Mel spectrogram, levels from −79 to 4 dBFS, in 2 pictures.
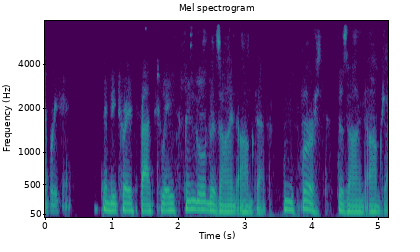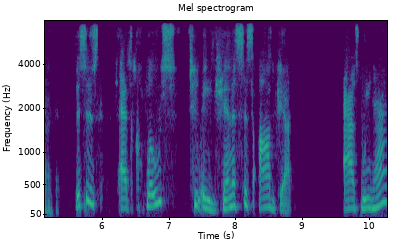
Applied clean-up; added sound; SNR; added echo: neural mask model Resemble Enhance denoiser.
